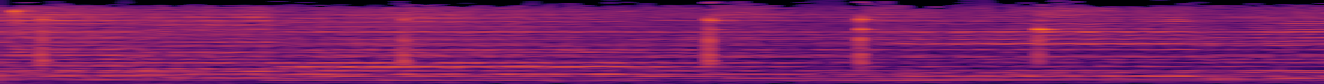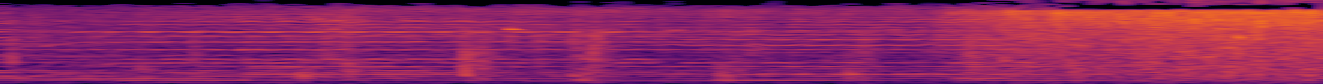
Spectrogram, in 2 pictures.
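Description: Rain patters steadily on a camping tent, with scattered sharp drips and drops tapping irregularly, then swells into a heavier, louder downpour hiss in the final seconds. No one speaks.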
